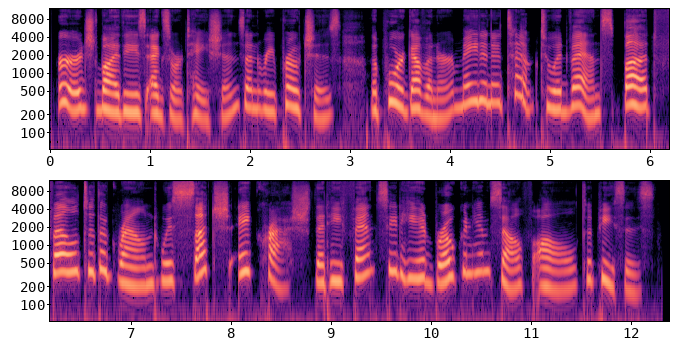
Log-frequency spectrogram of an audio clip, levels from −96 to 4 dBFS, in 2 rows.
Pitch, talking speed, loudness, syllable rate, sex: 255 Hz, 160 wpm, -20 LUFS, 4.2 syllables/s, female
